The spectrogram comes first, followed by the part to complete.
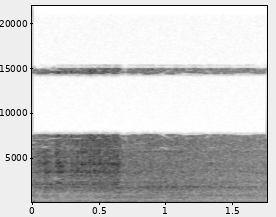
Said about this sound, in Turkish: Ne kadar araba varsa hareket etti. Sesi onlar da duymuş olmalı.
